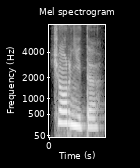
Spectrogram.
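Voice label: "сёрнитӧ", Komi, female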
